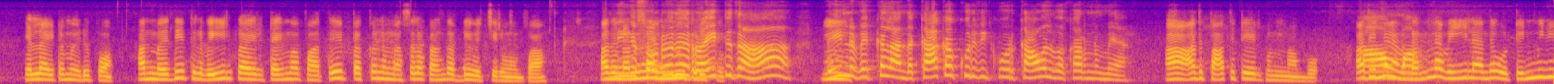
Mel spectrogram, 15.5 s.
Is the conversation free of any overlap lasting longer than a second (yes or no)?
yes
